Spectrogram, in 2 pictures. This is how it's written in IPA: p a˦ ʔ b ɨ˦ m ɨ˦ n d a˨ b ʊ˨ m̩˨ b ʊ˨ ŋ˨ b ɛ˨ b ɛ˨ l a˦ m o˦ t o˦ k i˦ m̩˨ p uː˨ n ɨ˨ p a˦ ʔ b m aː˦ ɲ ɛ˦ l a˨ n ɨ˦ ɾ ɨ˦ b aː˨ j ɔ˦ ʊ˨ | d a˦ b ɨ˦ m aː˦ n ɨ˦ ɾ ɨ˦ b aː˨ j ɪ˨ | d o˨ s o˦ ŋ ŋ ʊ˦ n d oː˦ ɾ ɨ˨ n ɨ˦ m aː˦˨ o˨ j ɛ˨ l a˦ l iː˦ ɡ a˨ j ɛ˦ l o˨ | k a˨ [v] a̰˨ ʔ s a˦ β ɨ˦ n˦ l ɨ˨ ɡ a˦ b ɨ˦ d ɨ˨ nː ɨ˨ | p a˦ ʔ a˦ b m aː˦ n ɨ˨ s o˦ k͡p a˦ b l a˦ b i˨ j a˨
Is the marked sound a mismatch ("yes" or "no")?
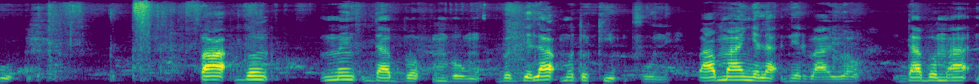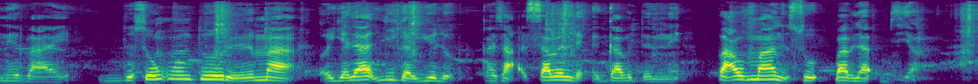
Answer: yes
